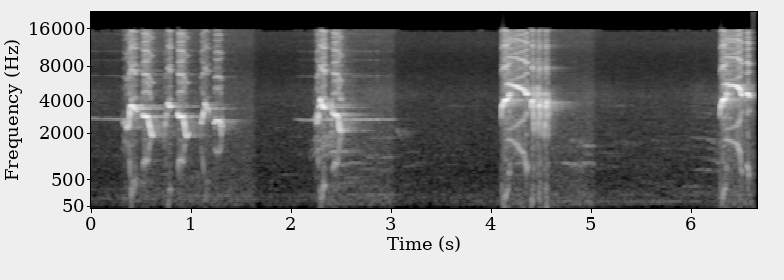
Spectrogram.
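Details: Oriental magpie-robin, or kacer, in fighting song with harsh fill: a run of three quick whistled notes, then a single sharp note, then two rattling buzzy phrases, about thirty phrases a minute.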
